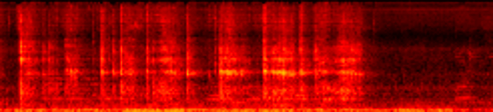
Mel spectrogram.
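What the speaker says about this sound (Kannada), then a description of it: "ಸಾಸಿವೆ ಸಿಡಿಯೋದು ಆಯಿತು" Mustard seeds splutter and crackle in hot oil for a bitter gourd palya, a dense, continuous rattling of small pops close up with some metallic pan and spoon scraping, fading toward the end.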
